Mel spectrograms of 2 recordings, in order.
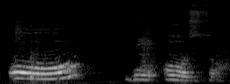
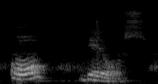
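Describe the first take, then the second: First: Slow, louder "O de oso" with a long O; stretched vowel. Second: Said in the usual way. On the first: Shown as a demonstration. Teacher showing children the first vowel, slow and loud. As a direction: hold the O in "O de oso" for the class. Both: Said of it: "inicia con la vocal".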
